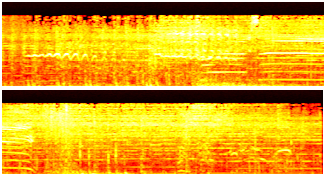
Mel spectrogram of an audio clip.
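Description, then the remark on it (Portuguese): A horse whinnies loudly, its shrill, wavering neighs rising and falling, while hooves clatter and a dense wash of outdoor noise fills the background. “Fala sério, de cavalo?”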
